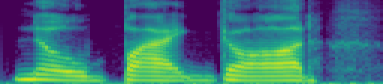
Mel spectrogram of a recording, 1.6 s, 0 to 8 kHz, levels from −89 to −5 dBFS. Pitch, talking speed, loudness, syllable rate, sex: 155 Hz, 115 wpm, -17 LUFS, 2.4 syllables/s, female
